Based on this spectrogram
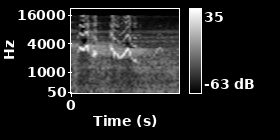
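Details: Brief white-rumped shama phrase, used to encourage other birds to sing: two quick bright whistled notes sliding down, trailing into a soft warble.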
